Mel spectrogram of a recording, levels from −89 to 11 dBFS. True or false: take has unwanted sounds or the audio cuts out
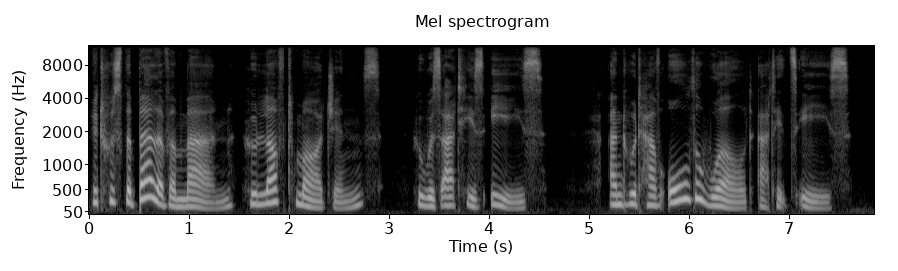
false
